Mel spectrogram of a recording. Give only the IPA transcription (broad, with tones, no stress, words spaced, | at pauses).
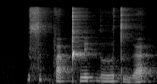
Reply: sɯ˥˩k̚fa˨˩p̚ kʰle˥˩k̚lɤː˦˥tɯ˩˦a̯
